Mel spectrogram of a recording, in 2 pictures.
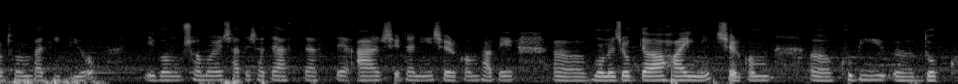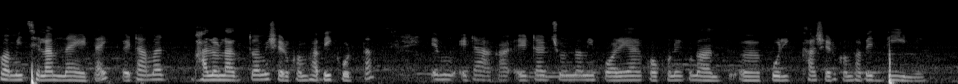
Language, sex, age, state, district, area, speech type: Bengali, female, 30-45, West Bengal, Purulia, rural, spontaneous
